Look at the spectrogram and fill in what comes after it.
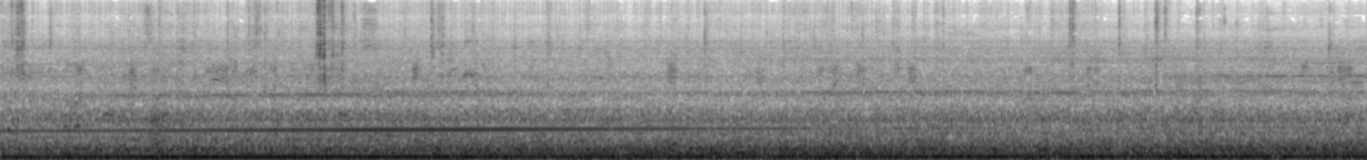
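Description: Cabin noise of a Hokuriku Shinkansen train pulling away from a station: a steady low rumble of the running train, with a faint motor whine that rises slowly in pitch as it gathers speed and fades out about two-thirds of the way through.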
